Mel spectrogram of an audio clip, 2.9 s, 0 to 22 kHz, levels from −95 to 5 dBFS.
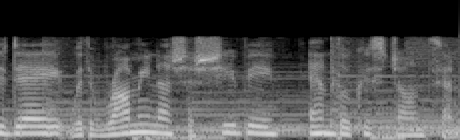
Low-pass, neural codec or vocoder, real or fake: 7.2 kHz; vocoder, 44.1 kHz, 128 mel bands every 256 samples, BigVGAN v2; fake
